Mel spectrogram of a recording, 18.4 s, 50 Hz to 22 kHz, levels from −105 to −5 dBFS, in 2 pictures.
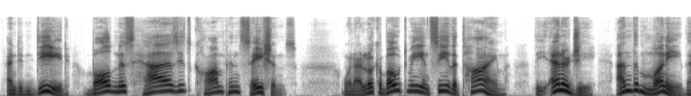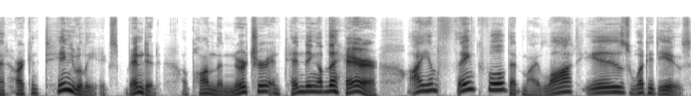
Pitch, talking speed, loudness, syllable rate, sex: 150 Hz, 135 wpm, -20 LUFS, 3.9 syllables/s, male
